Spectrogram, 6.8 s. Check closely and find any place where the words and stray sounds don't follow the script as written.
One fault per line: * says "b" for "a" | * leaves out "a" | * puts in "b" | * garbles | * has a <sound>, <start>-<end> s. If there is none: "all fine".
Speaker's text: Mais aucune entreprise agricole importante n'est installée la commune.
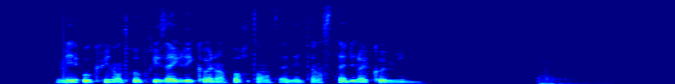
* has a thud, 5.4-6.1 s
